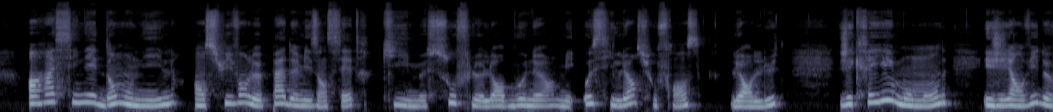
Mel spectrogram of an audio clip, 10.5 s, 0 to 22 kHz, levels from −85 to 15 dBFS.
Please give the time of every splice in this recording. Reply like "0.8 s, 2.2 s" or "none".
none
